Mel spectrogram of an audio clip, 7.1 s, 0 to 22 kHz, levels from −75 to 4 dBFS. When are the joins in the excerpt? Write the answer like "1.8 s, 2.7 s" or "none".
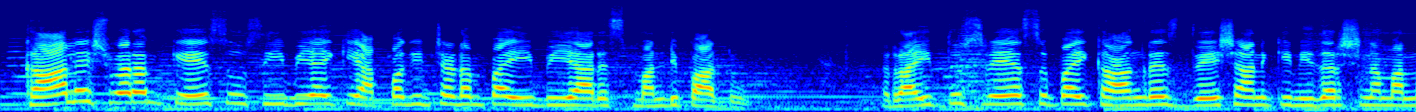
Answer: none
